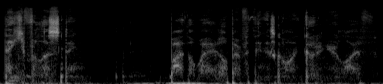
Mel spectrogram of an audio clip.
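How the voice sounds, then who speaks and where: Whispering softly and slowly, an adult ASMR creator reads calming quotes. The delivery is relaxed and encouraging throughout.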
